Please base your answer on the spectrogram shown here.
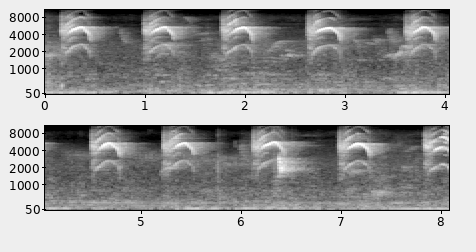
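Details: Sooty-headed bulbul used as a lure to provoke other bulbuls into singing: sharp high arched chirps with a lower echoing note, repeated about once a second in a steady, even series, with faint low rumble beneath.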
